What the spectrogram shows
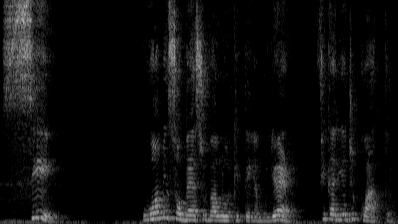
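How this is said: The pause comes after the word 'mulher'. The woman has great value. "Eu leio assim e ponho a vírgula"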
